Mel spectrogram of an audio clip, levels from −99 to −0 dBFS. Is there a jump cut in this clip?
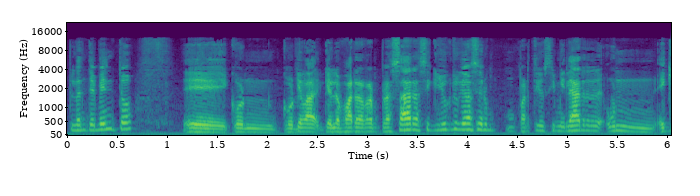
yes; 2 cuts; at 2.3 s, 4.3 s

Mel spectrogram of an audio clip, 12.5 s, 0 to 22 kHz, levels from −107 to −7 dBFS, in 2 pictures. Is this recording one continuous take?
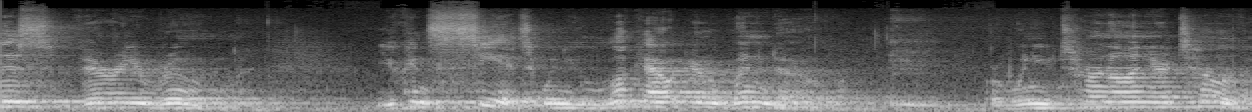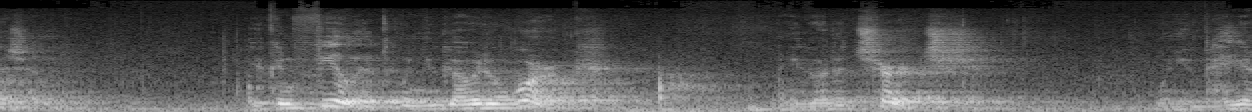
yes; 0 cuts

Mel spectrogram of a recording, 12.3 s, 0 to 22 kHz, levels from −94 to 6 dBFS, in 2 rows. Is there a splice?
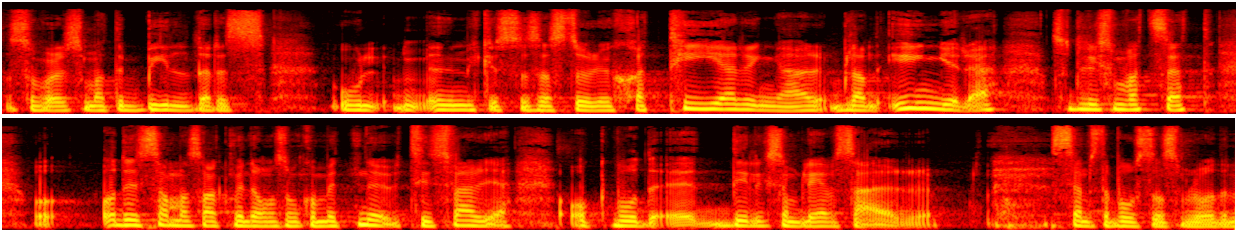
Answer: yes; 3 cuts; at 5.2 s, 8.9 s, 11.4 s

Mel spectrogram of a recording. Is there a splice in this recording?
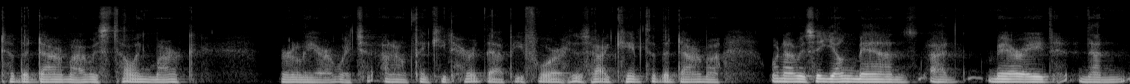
no; 0 cuts

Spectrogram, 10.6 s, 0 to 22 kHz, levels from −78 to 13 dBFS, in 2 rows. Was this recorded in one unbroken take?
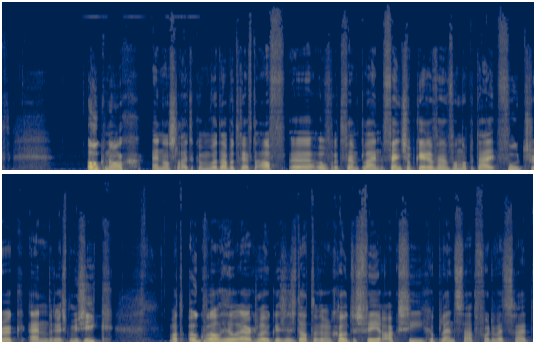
yes; 0 cuts

